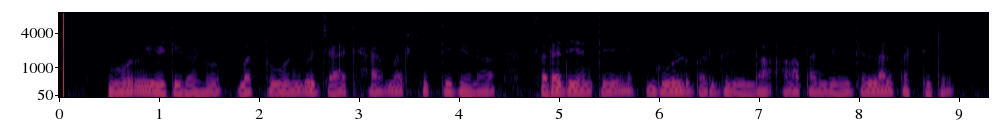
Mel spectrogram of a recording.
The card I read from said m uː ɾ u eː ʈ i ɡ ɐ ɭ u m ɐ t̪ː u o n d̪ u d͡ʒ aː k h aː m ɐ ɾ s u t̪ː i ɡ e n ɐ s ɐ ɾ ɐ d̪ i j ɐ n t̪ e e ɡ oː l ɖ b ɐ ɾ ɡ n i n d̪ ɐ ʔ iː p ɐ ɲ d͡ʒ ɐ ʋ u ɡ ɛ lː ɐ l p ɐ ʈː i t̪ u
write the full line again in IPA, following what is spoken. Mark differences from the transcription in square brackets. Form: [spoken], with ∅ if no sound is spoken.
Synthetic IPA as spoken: m uː ɾ u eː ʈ i ɡ ɐ ɭ u m ɐ t̪ː u o n d̪ u d͡ʒ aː k h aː m ɐ ɾ s u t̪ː i ɡ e n ɐ s ɐ ɾ ɐ d̪ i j ɐ n t̪ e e ɡ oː l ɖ b ɐ ɾ ɡ n i n d̪ ɐ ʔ [aː] p ɐ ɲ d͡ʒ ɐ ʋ u ɡ ɛ lː ɐ l p ɐ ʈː i t̪ u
